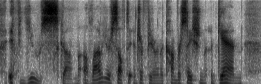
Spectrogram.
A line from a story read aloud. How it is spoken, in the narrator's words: Margarita, without ceasing to smile … whispered to him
